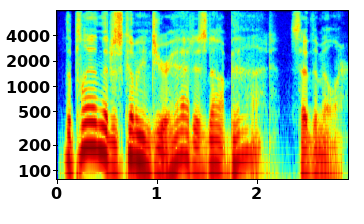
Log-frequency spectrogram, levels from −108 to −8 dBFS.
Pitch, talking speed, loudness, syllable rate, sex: 115 Hz, 290 wpm, -17 LUFS, 6.1 syllables/s, male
